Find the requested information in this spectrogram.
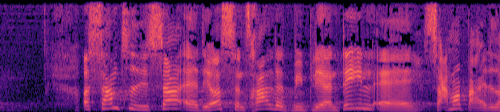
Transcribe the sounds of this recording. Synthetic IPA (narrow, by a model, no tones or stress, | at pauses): ɒ̽sɑ̈mt͡sʰið̞̰ˠisɒ̽æɐd̥e̝ɒ̽ssent͡sʰʁɑ̰̈ːld̥æd̥ʋib̥liɐe̝nd̥e̝̰ːlæsɑ̈mɑ̈ːb̥ɑ̈ɪ̰d̥ð̩ˠ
